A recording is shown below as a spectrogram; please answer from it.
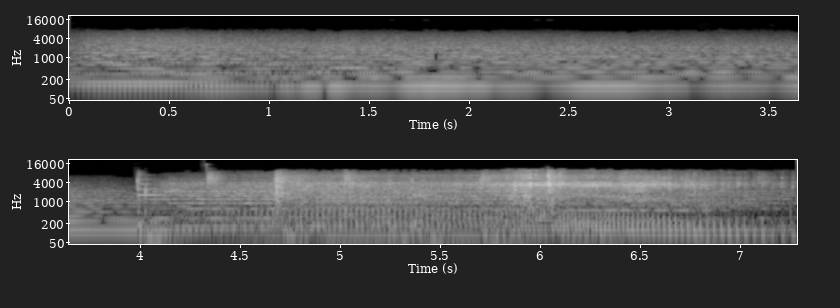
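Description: A motorcycle ridden at speed gives a loud, steady engine drone with shifting revs, then a sudden clattering, scraping burst as the ride is cut short.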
